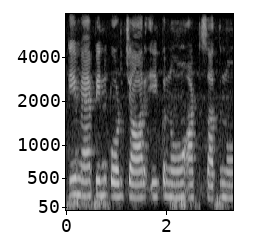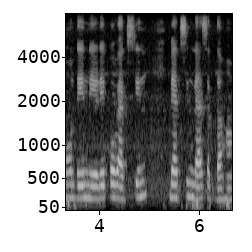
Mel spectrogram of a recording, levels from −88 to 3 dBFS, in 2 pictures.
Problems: none marked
